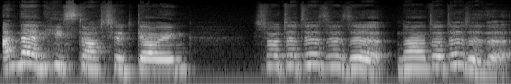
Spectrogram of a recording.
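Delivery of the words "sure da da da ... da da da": talking like a ventriloquist. Retelling how he talked while being lip-read: imitating Will's ventriloquism talking. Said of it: "it's like ventriloquism talking".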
